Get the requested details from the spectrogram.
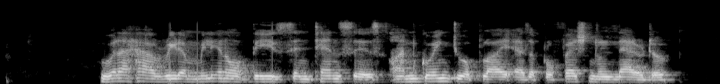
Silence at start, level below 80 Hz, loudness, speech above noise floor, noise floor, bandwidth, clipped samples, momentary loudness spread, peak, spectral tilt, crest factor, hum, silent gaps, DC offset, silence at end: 1 s; -56 dBFS; -15 LUFS; 57 dB; -71 dBFS; 7.8 kHz; under 0.1%; 3 LU; -2 dBFS; -5 dB/octave; 14 dB; none; none; under 0.1%; 0.45 s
